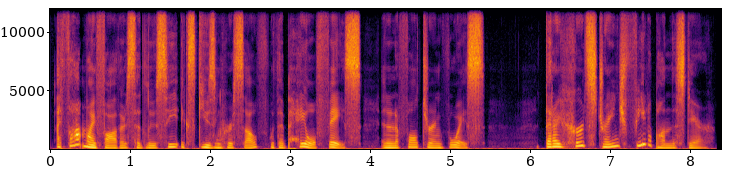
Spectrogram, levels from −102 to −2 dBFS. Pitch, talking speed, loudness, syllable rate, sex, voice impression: 195 Hz, 180 wpm, -19 LUFS, 5.0 syllables/s, female, very feminine, adult-like, slightly middle-aged, very thin, very tensed, very powerful, very bright, hard, very clear, very fluent, cool, intellectual, very refreshing, sincere, slightly calm, slightly friendly, slightly reassuring, very unique, elegant, slightly sweet, very lively, strict, intense, sharp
